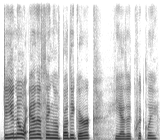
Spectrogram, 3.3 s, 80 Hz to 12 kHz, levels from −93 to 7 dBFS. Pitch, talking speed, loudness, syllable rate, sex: 250 Hz, 180 wpm, -16 LUFS, 5.7 syllables/s, female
